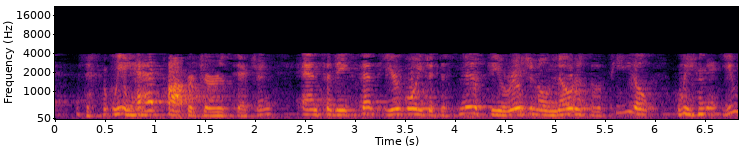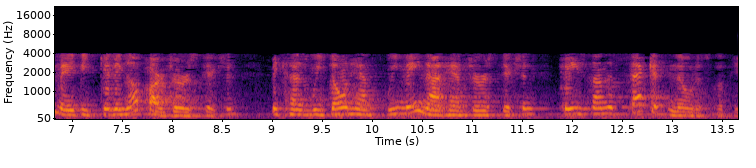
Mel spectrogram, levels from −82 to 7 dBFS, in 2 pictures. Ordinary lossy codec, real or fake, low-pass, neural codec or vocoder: AAC, 16 kbps; real; 7.2 kHz; none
